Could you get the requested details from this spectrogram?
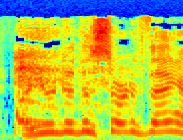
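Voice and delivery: quick put-on questioning voice; curious questioner. Acts out people questioning him.

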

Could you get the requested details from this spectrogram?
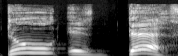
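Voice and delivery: high, loud, slow emphasis; loud reveal. Acted. Comedian loudly repeating the robber was deaf. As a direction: hammer the point slowly.

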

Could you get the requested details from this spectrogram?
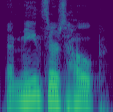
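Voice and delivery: loud, high urgent shout. A narrator's reading. Narrator encouraging his friend in the winds, shouting. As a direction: shout hope across the storm.

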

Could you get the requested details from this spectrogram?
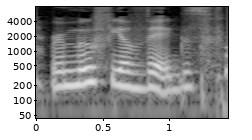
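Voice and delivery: witch's snarl. Acted. Grand High Witch snarling at witches, slow and harsh. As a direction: snarl it with contempt. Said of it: "snarled the High Grand Witch".

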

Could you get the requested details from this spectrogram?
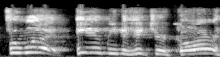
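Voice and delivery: very high, whiny imitation of his wife; husband mocking his ex-wife's plea for the deer, very high and whiny. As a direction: parody her naive protest in a squeaky voice. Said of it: "And she was like".

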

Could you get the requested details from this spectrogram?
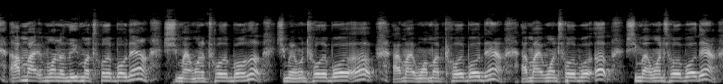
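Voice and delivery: usual speaking voice

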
